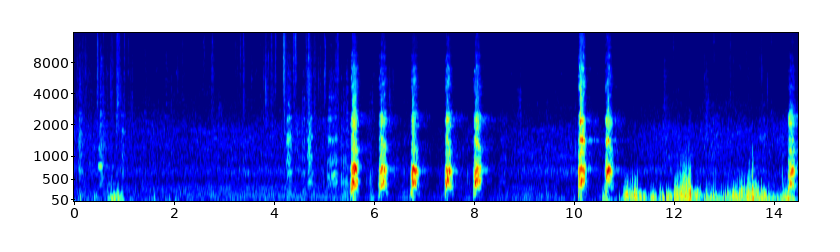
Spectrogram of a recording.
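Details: A Golden Retriever guarding his family from a balloon gives a quick run of sharp, mid-pitched barks, then two more after a pause.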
